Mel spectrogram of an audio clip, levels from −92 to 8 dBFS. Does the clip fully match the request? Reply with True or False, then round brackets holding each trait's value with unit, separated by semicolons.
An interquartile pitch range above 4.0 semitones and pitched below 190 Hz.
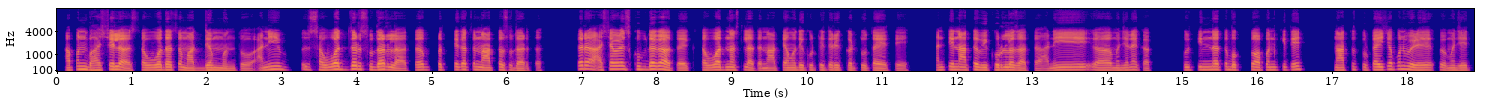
False (3.4 semitones; 140 Hz)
